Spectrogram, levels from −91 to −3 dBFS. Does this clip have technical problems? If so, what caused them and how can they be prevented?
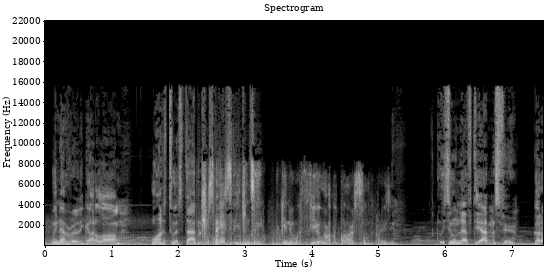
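Yes, there is a call bitrate drop from 2.24 to 5.25 s. The audio turns rough and muffled, with its top end cut from 20 kHz to 8 kHz. This fits the encoder falling from about 64 to 7 kbps after the bandwidth estimate collapsed. Prevent it with a steadier network path.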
